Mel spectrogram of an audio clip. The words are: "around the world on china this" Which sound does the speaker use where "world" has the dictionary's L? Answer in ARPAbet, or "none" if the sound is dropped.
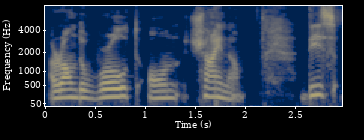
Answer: L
